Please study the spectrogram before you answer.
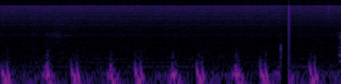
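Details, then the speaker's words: Rheumatic mitral disease, stethoscope just inside the apex: regular low heart sounds with a sharp early diastolic opening snap after the second sound. "then we turn the stethoscope over move inside the apex setup so we hear the opening snap of rheumatic mitral disease"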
